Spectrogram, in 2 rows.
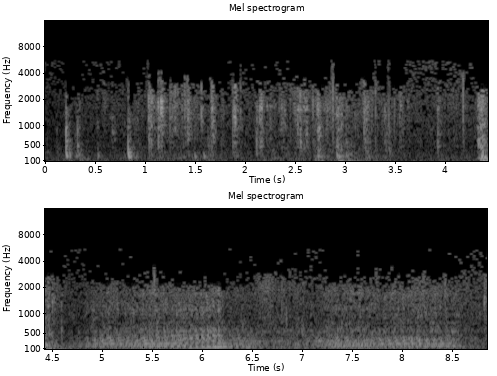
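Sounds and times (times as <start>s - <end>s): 
clattering knocks: 0.0s - 4.8s
car engine starting and rumbling as the car pulls away: 4.0s - 8.8s.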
